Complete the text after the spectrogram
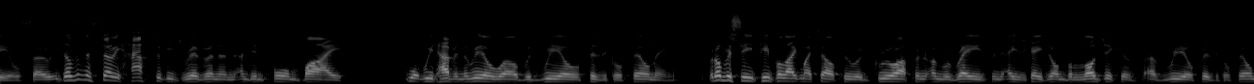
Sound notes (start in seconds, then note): none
